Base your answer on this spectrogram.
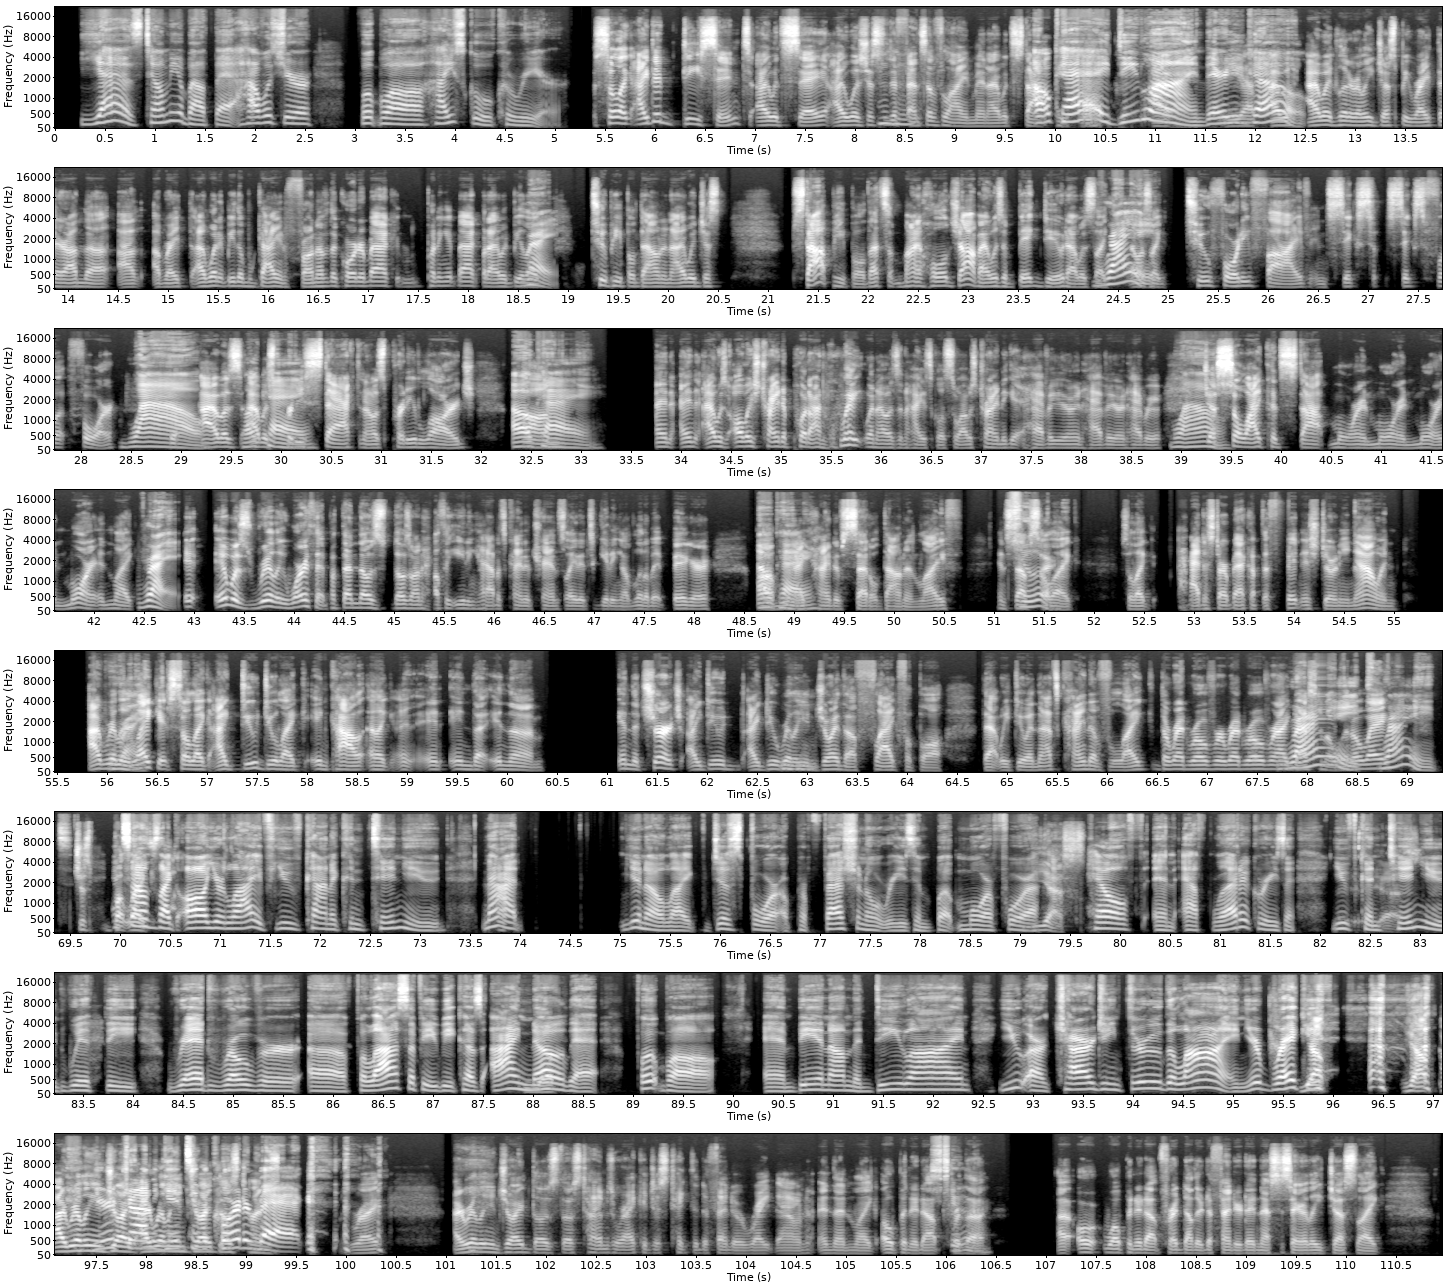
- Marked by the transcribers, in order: other background noise; laughing while speaking: "weight"; tapping; laughing while speaking: "breaking"; laugh; chuckle
- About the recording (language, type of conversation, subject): English, podcast, How did childhood games shape who you are today?
- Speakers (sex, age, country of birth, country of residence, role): female, 60-64, United States, United States, host; male, 35-39, United States, United States, guest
